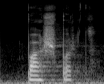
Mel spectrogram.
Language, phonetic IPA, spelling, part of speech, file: Belarusian, [ˈpaʂpart], пашпарт, noun, Be-пашпарт.ogg
- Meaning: passport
